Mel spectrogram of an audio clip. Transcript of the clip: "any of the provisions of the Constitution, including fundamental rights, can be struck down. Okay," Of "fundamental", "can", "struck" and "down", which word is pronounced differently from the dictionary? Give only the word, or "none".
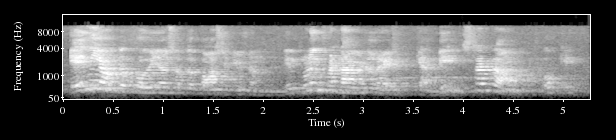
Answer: struck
